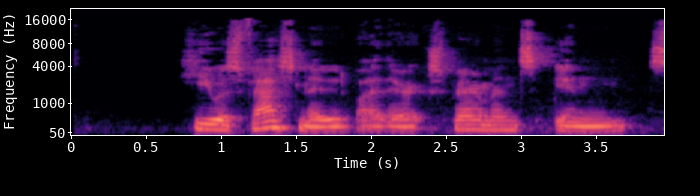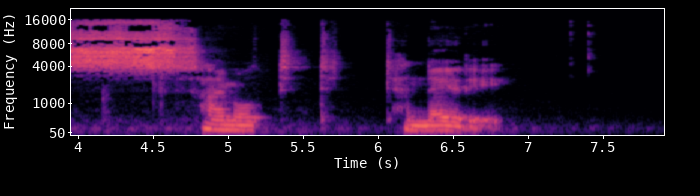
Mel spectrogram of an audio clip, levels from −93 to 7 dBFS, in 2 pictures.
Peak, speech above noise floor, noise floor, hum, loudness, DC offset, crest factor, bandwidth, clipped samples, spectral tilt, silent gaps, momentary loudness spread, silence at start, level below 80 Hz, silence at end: -4 dBFS; 51 dB; -76 dBFS; none; -23 LUFS; under 0.1%; 22 dB; 16.5 kHz; under 0.1%; -2.5 dB/octave; none; 20 LU; 0.75 s; -60 dBFS; 1.1 s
